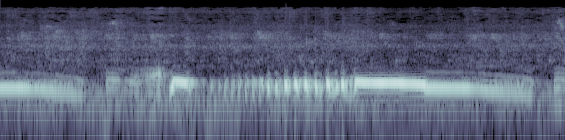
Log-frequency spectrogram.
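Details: Captive Barbary dove at morning: a falling low coo, then a quick rising note, a throbbing pulsed roll and a drawn-out smooth hum sliding gently lower.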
